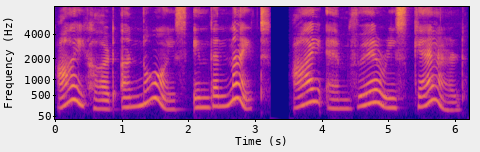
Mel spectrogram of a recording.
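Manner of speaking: ordinary delivery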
